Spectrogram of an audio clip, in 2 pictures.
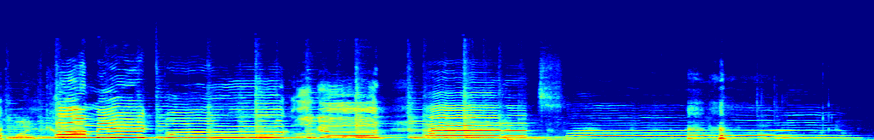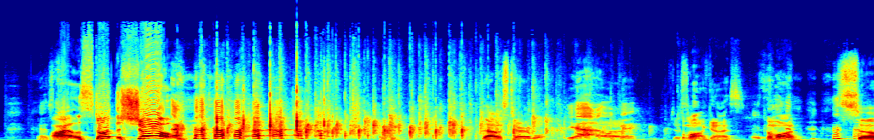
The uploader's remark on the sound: This week, our Heroes ventured down to Action City Comics in Federal Way, WA for their very first live performance!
